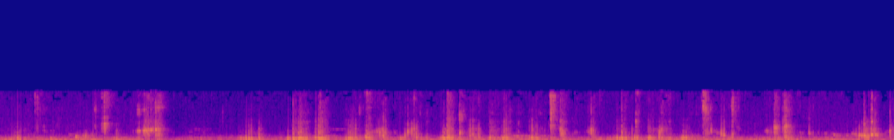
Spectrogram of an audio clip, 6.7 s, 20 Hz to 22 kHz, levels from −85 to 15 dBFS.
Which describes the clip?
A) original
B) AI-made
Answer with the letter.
A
